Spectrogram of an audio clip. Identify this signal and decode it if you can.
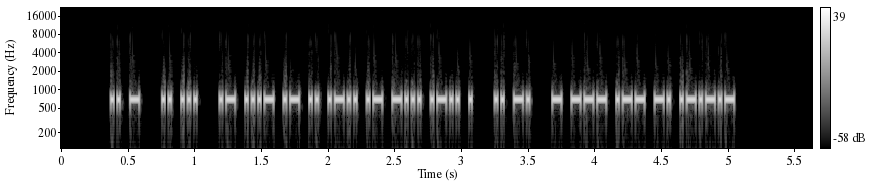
Morse code, heard as a keyed tone, about 50 wpm, 700 Hz. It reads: IT IS AVAILABLE IN TOWN.
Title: Sentences from Top 1000 Words - Review Part 3 - 50wpm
